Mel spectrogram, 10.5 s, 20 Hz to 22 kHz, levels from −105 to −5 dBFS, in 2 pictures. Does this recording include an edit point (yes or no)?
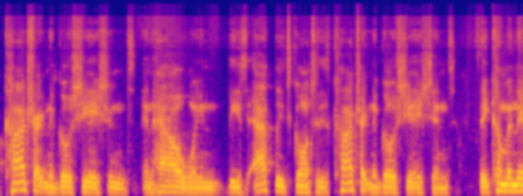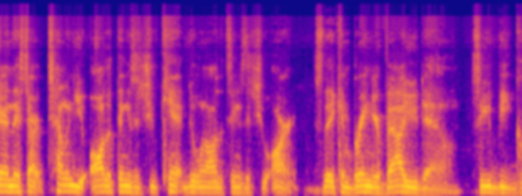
yes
